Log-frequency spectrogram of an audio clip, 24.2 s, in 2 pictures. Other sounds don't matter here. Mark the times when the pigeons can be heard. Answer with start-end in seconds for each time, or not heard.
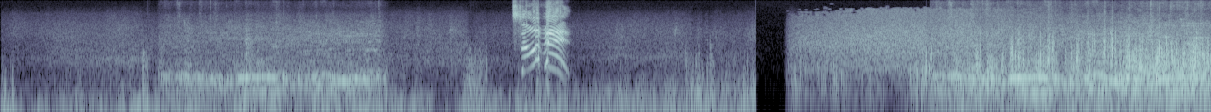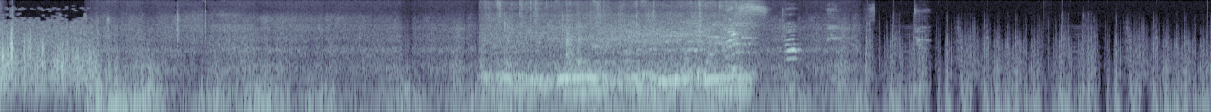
1.6-3.9, 9.2-12.2, 16.9-19.8.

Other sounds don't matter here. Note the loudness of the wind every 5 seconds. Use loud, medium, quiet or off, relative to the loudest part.
quiet, medium, loud, quiet, quiet.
